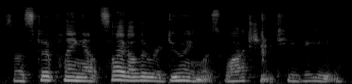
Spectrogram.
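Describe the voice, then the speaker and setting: A woman reading a picture book aloud to children as a librarian, expressive and measured, with asides to listeners. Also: sits low, very noisy. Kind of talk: children's storybook read-aloud.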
